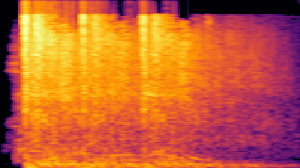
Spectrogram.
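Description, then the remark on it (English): A voice imitates a shotgun blast: one loud, sudden explosive burst that trails off into a long, rough, hissing decay lasting nearly two seconds. “It's not exactly how a shotgun sounds, but okay.”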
